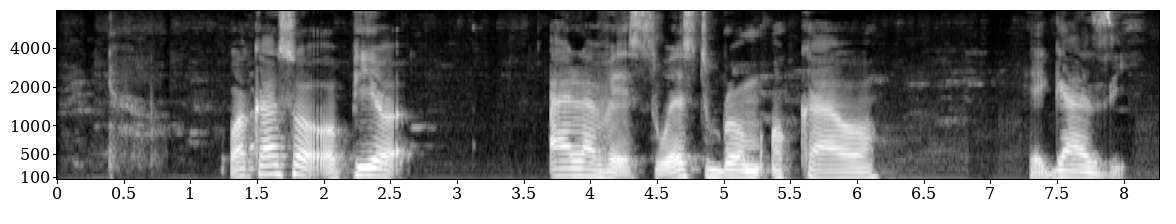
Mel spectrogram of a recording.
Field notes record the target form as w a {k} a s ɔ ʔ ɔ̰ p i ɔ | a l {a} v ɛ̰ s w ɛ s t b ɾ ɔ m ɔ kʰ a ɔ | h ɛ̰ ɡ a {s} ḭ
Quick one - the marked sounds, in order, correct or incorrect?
correct, correct, incorrect: z

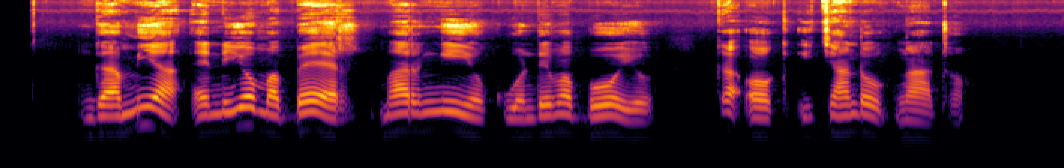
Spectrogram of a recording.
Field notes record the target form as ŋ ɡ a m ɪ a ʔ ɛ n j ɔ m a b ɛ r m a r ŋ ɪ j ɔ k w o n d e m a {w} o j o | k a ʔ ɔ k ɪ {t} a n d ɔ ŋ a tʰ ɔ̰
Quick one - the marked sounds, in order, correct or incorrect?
incorrect: b, incorrect: t͡ʃ

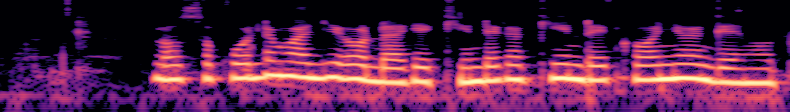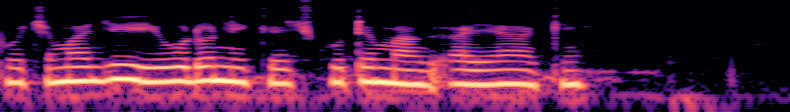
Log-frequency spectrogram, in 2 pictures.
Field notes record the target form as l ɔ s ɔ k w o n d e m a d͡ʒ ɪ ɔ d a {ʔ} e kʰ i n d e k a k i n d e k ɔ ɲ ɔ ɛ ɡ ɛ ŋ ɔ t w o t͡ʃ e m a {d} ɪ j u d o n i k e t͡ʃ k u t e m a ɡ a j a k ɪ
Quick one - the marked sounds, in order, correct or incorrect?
incorrect: k, incorrect: d͡ʒ

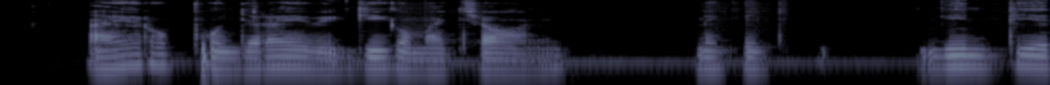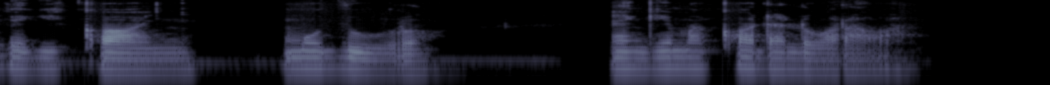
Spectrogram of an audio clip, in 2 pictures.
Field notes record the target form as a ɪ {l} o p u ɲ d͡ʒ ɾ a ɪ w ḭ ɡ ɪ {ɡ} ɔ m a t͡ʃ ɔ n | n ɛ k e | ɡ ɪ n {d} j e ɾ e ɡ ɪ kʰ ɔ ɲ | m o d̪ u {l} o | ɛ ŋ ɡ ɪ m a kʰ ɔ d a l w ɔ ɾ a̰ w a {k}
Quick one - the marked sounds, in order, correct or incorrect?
incorrect: ɾ, correct, incorrect: t, incorrect: ɾ, incorrect: none

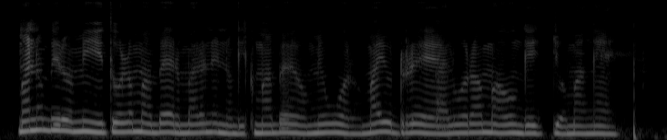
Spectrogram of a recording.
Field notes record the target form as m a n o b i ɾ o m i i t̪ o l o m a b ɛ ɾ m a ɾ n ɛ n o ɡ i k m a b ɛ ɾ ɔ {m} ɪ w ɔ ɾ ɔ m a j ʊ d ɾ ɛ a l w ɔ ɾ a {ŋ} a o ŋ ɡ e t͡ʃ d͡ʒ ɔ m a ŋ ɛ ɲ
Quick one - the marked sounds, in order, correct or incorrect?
correct, incorrect: m

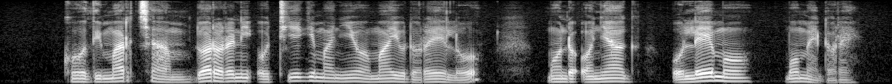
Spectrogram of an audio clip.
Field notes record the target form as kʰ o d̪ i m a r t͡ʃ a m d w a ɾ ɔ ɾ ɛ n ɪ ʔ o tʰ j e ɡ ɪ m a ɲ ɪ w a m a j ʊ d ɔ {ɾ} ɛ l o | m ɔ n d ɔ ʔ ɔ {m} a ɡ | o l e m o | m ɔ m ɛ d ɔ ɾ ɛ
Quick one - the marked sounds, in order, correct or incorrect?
correct, incorrect: ɲ

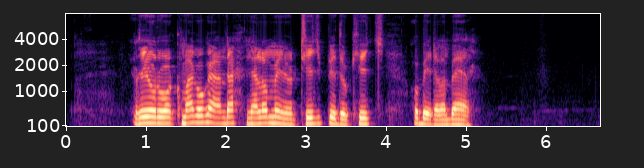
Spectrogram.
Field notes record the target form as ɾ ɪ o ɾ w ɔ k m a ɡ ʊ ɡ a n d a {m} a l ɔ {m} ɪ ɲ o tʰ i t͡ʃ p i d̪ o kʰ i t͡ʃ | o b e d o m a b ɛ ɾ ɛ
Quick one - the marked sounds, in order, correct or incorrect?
incorrect: ɲ, correct

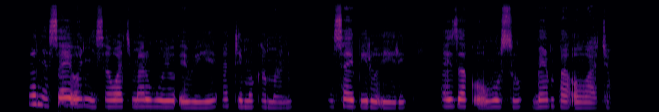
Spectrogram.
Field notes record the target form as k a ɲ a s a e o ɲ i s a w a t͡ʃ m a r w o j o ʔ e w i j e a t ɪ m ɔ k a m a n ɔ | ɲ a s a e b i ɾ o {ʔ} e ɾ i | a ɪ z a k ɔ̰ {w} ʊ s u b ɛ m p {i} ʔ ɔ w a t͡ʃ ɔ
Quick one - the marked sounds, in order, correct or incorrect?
correct, correct, incorrect: a

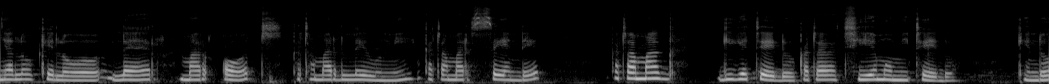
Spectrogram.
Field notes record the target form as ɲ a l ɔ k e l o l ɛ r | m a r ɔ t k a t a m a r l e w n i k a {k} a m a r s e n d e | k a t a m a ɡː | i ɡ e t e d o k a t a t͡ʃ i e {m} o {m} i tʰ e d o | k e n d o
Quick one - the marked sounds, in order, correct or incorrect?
incorrect: t, correct, correct

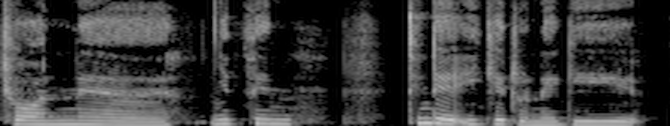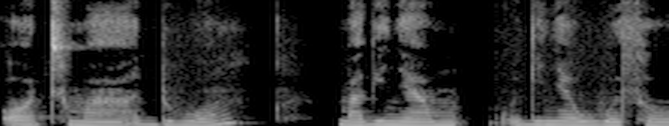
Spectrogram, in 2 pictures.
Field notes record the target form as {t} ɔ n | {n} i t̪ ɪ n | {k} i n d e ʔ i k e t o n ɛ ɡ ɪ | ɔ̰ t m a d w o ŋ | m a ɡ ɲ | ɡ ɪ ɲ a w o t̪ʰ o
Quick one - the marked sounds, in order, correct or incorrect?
incorrect: t͡ʃ, incorrect: ɲ, incorrect: t

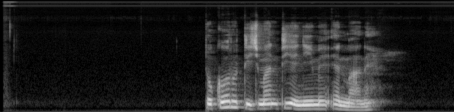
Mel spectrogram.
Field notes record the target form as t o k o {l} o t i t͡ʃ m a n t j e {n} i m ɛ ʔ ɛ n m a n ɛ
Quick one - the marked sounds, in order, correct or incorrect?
incorrect: ɾ, incorrect: ɲ

